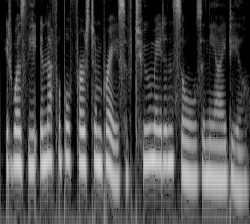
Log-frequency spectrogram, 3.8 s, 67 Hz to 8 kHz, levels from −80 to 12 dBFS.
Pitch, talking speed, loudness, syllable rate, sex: 215 Hz, 210 wpm, -16 LUFS, 5.7 syllables/s, female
